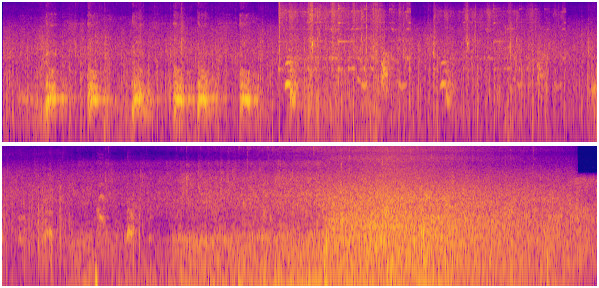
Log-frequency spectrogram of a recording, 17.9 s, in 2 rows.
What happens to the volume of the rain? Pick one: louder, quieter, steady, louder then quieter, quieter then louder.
louder.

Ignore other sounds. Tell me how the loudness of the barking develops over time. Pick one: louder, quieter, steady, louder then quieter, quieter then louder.
quieter.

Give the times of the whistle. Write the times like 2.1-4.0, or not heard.
not heard.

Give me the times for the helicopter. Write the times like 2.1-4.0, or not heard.
not heard.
